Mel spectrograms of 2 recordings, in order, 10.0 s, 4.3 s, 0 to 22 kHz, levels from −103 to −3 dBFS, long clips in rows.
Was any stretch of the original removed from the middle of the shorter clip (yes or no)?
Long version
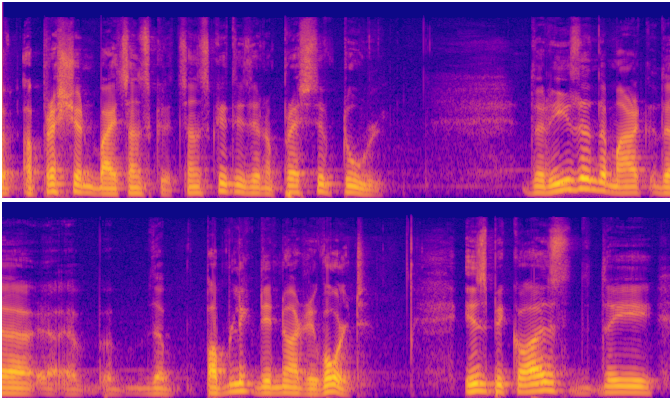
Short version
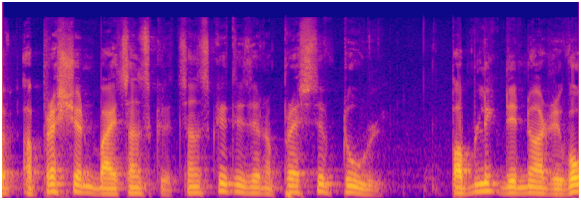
yes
